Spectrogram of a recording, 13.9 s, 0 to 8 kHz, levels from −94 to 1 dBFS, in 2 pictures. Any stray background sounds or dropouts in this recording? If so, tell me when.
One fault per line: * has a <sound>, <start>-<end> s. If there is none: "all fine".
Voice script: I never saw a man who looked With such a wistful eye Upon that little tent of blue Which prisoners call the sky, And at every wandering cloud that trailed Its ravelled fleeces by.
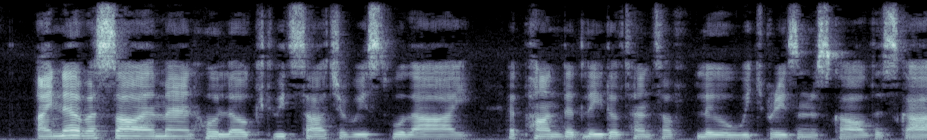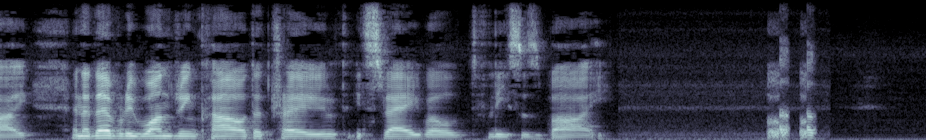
* has a laugh, 12.7-13.1 s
